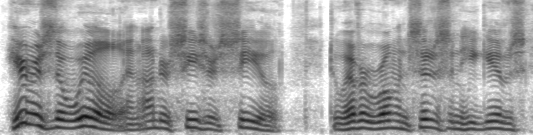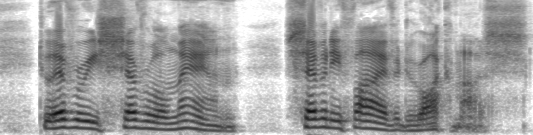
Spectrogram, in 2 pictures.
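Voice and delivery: declaiming Shakespeare, swelling to loud peaks; dramatic recitation. Acted. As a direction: deliver Antony's speech to the crowd with rising passion. Antony reads the will.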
